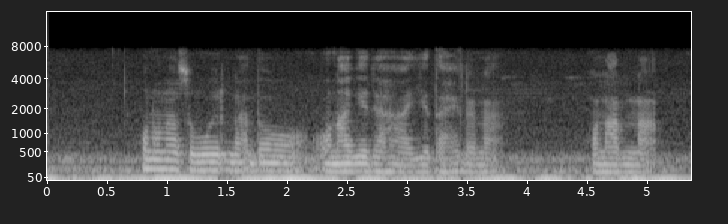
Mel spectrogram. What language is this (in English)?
Santali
